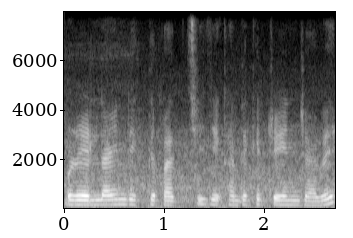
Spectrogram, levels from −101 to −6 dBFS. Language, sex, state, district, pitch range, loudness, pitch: Bengali, female, West Bengal, Purulia, 175-185 Hz, -18 LUFS, 185 Hz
